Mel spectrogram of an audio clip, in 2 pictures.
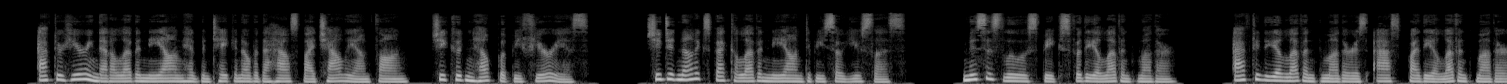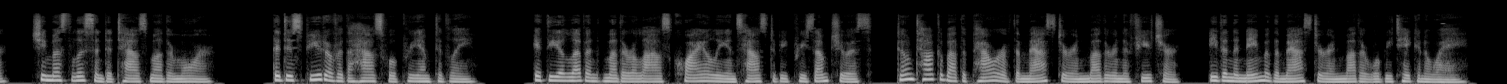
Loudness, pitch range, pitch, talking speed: -24 LUFS, 130-160 Hz, 140 Hz, 190 wpm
